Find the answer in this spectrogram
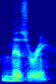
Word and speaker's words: Missouri: hams here locally to an operator in missouri or misery as we pronounce it they use the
